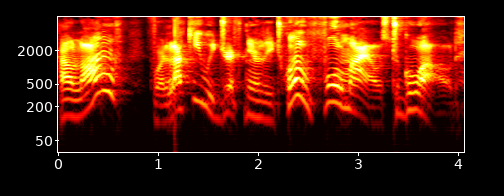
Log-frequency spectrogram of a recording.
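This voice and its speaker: A man uses a put-on character voice pitched high. He speaks at a moderate pace. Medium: read story. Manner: blunt, darkly wry.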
